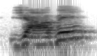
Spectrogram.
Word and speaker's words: Yahvé: de pequeño, que dominaban, fíjense, muy bien el Yahvé como su padre. Y, A, H, B corta, E con un acento en la E final.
